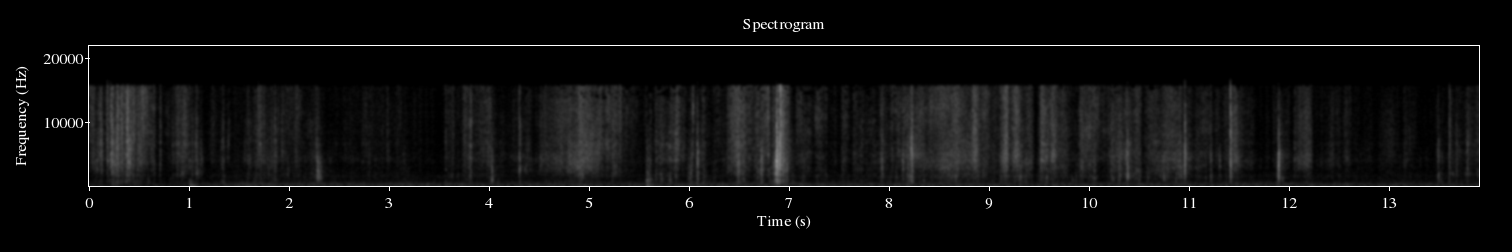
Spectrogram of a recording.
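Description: Paper rustling and crinkling as magazine pages and paper scraps are handled, with scattered light taps and clicks, the sharpest about halfway through, over a steady low hum.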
